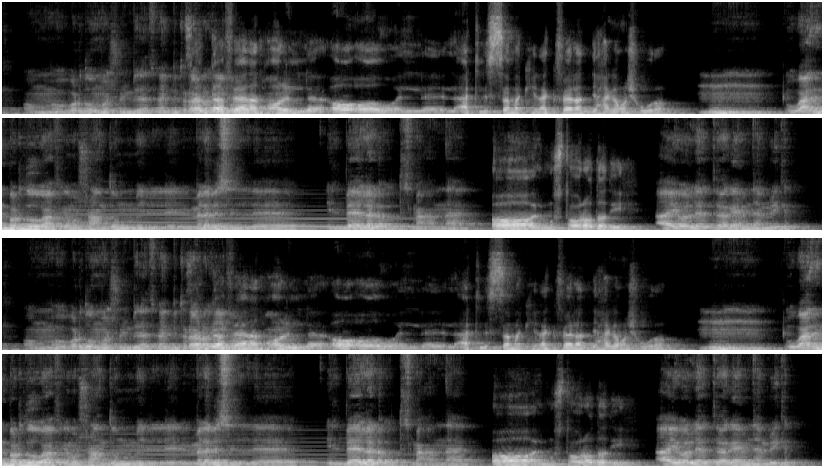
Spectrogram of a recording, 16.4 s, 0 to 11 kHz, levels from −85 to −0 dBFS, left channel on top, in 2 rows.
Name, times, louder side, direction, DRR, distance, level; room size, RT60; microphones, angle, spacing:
voice 1, 0.2-2.4 2.7-2.9 7.0-11.2 11.4-12.8 14.7-16.1, right 1 dB, 10° left, -1 dB, 3.3 m, -25 dB
voice 2, 1.9-6.7 13.1-14.5, left 2 dB, 85° left, 10 dB, 1.5 m, -23 dB
Wind instrument woodwind instrument, 8.7-12.7, left 3 dB, 60° left, 6.9 m, -40 dB
20.5 x 8.2 x 7.7 m, 0.86 s
head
